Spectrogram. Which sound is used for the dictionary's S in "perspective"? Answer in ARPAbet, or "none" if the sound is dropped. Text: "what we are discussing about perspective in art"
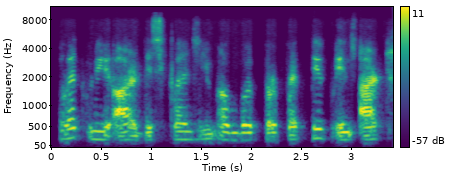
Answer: none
